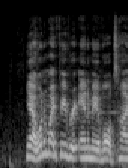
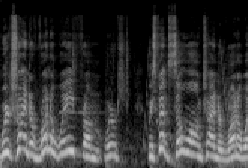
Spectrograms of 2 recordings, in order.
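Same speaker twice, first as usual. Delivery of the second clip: straining voice, cracking and pitched up; 5 semitones higher than usual. Complaining about streaming services after getting passionate: voice cracking. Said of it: "my voice is cracking".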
